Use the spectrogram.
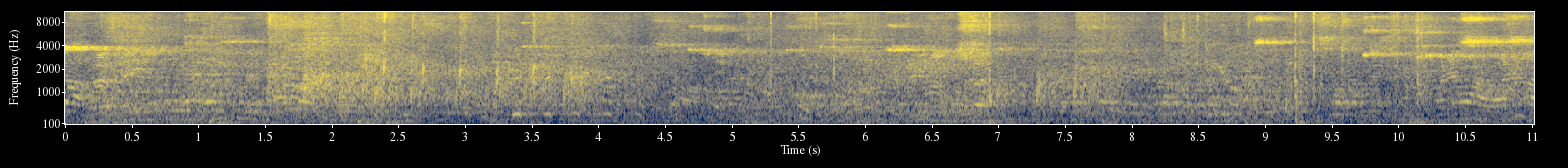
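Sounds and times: basketball bouncing on gym floor: 0:06.8 - 0:07.9, 0:08.9 - 0:10.6.

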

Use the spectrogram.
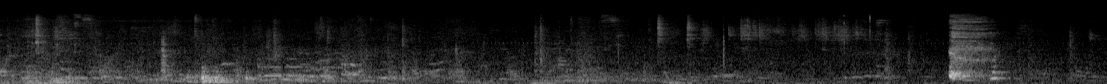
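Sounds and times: loud cough: 0:09.5 - 0:10.1.

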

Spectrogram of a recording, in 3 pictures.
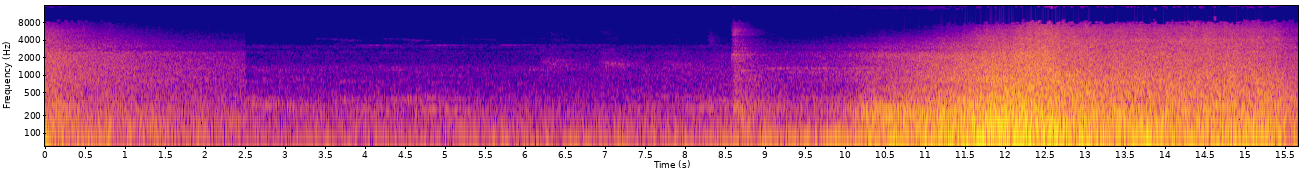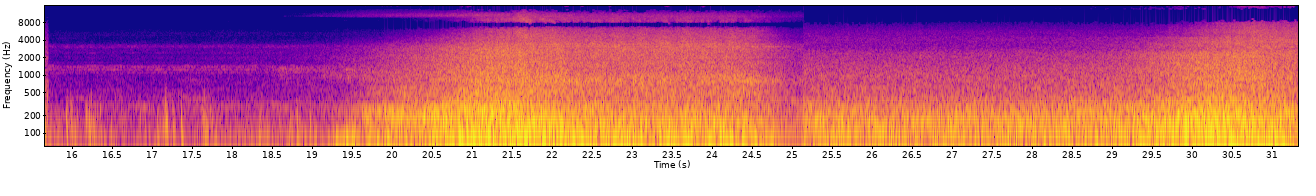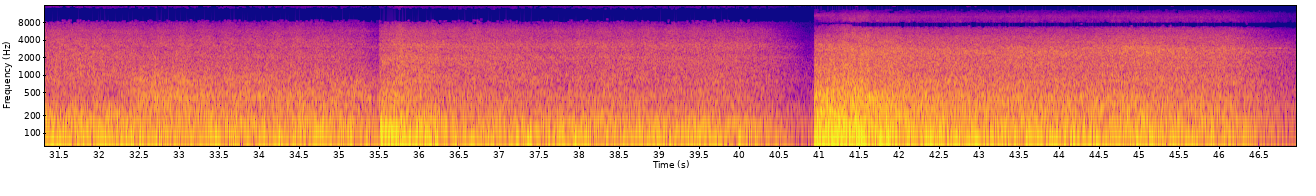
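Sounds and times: high-speed trains roaring past: 0:00.0 - 0:46.9.

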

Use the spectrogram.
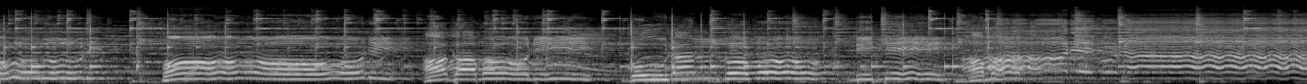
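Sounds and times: hand drums: 0:00.0 - 0:13.0
harmonium: 0:00.0 - 0:13.0
man singing devotional chant: 0:00.0 - 0:13.0
small hand cymbals: 0:00.0 - 0:13.0.

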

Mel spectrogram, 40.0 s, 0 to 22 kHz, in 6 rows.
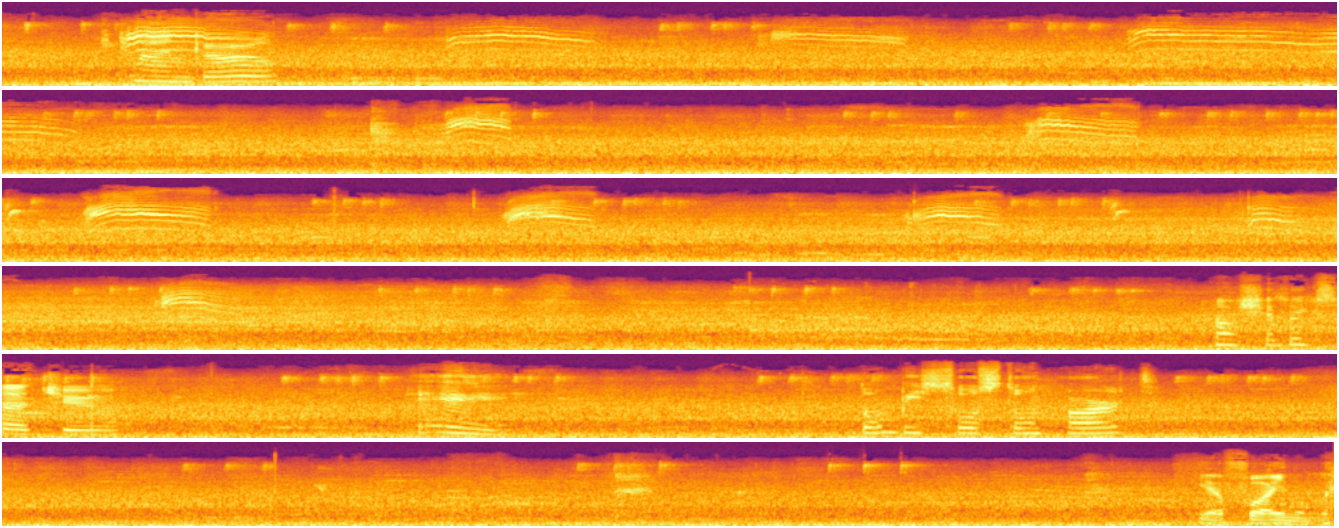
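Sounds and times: kitten mewing: 0:02.2 - 0:03.0, 0:03.8 - 0:04.6, 0:05.6 - 0:07.1, 0:08.6 - 0:09.3, 0:11.8 - 0:12.4, 0:13.8 - 0:14.4, 0:15.8 - 0:16.4, 0:17.8 - 0:18.4, 0:19.5 - 0:19.9, 0:20.8 - 0:21.2.

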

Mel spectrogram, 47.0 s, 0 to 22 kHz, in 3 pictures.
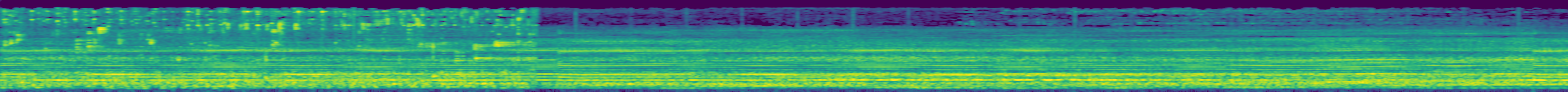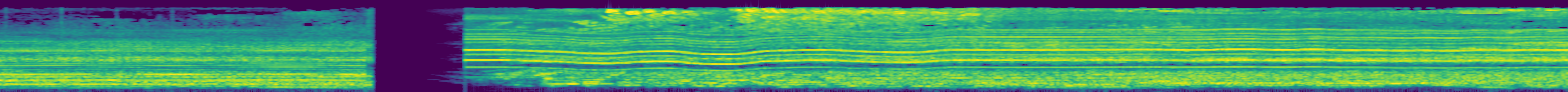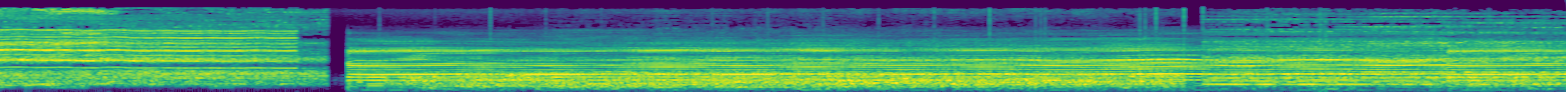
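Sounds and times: sustained drone: 0:00.0 - 0:19.4, 0:20.3 - 0:47.0.

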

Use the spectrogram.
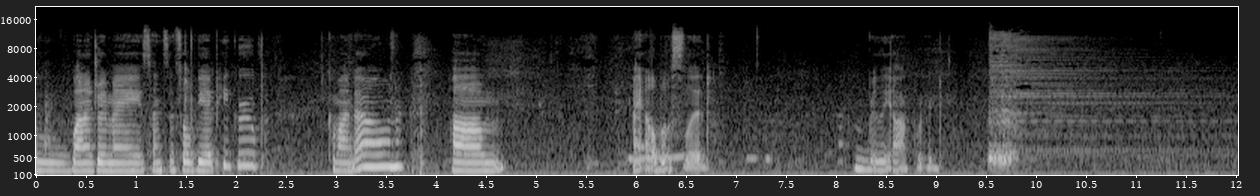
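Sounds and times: cymbal struck and ringing: 0:09.5 - 0:12.0.

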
